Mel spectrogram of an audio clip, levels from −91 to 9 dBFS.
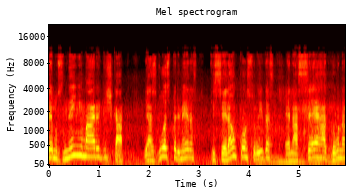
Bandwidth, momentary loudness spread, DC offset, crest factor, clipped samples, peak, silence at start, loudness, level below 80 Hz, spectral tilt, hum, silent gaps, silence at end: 11 kHz; 9 LU; under 0.1%; 18 dB; under 0.1%; -4 dBFS; 0 s; -22 LUFS; -48 dBFS; -5.5 dB/octave; none; none; 0 s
